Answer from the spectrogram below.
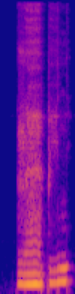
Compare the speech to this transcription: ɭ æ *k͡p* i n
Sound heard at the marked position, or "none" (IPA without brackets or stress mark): p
